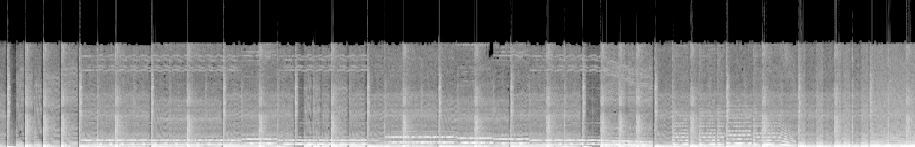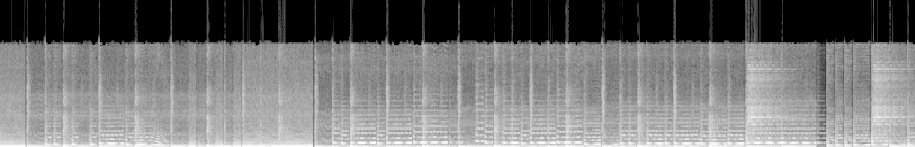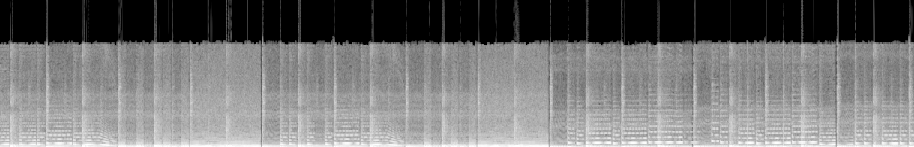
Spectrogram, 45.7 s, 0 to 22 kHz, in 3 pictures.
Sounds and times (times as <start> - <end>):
Video game music: 0.0 - 45.7
Soundtrack music: 0.3 - 45.7
Theme music: 1.4 - 44.5.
